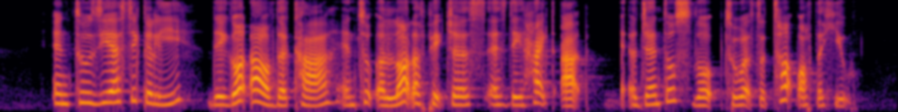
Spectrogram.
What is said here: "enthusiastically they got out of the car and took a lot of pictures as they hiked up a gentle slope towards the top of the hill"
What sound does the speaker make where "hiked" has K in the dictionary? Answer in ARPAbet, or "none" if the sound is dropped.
K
